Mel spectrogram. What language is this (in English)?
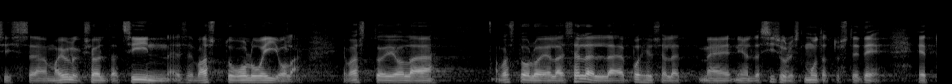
Estonian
